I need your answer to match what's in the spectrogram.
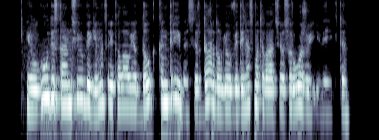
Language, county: Lithuanian, Kaunas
